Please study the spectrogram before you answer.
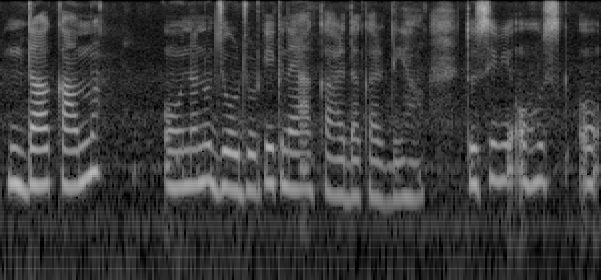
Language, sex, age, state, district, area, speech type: Punjabi, female, 18-30, Punjab, Rupnagar, urban, spontaneous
